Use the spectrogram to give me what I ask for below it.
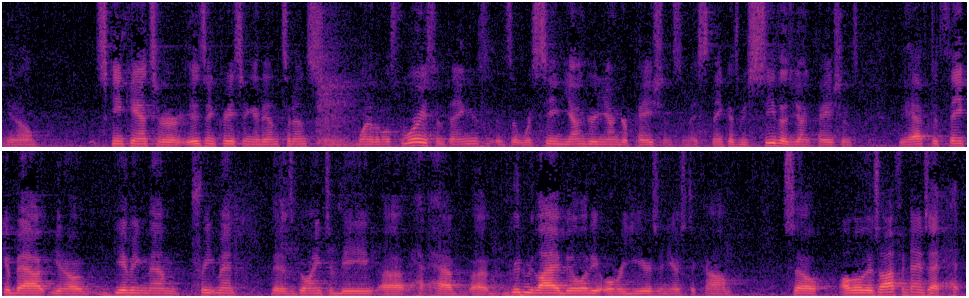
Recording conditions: live audience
